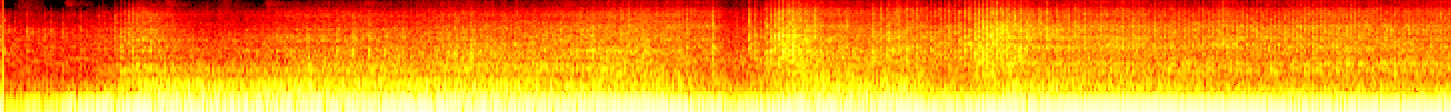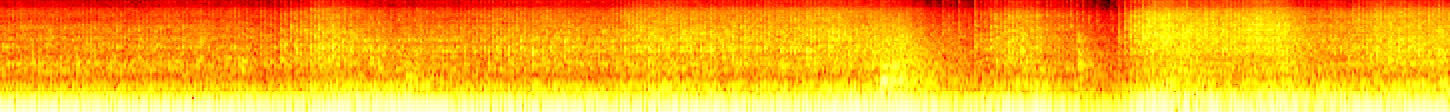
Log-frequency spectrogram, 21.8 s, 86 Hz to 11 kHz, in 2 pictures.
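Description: Jeep CJ-7's engine running at low speed through true dual headers without the new mufflers yet fitted: a loud, steady low exhaust rumble with a few brief rises in throttle as it creeps forward.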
